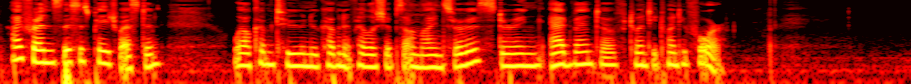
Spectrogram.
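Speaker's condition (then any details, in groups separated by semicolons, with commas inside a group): No condition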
